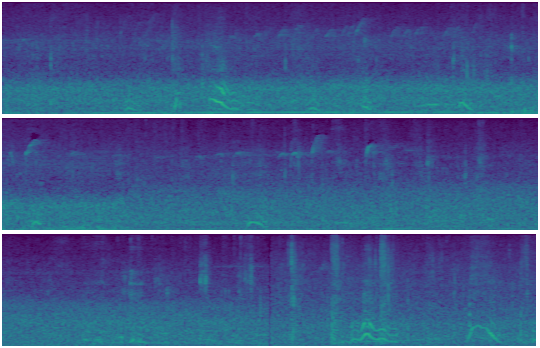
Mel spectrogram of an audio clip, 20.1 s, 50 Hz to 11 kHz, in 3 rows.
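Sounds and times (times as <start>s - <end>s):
small birds chirping: 0.1s - 12.8s.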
